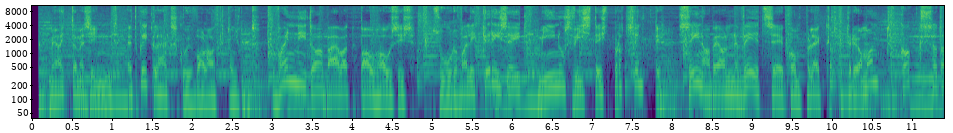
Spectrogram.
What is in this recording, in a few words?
Estonian M Commercial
